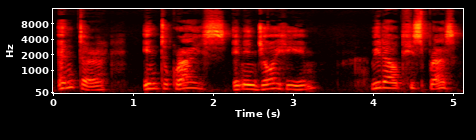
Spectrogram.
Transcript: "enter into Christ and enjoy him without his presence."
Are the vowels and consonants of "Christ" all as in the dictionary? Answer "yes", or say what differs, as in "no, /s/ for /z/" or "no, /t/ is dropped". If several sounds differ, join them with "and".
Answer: yes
